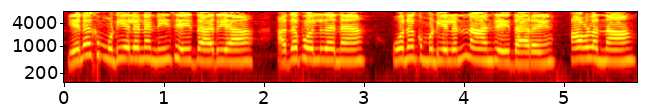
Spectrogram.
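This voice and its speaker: A woman's voice: extremely high pitch, steady tone, moderate pace, sharp tone. A woman voicing a caring grandmother who looks after her neighbor in a cartoon, talking in a reassuring, motherly way. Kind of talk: cartoon voice acting.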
